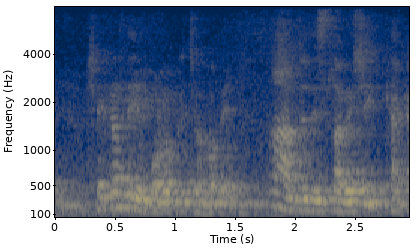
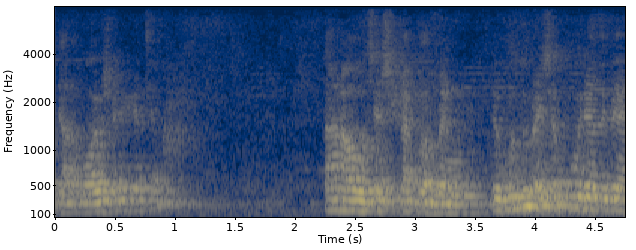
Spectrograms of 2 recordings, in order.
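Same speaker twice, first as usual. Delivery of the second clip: ordinary talk, nothing marked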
